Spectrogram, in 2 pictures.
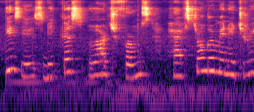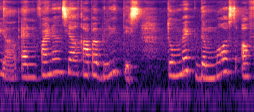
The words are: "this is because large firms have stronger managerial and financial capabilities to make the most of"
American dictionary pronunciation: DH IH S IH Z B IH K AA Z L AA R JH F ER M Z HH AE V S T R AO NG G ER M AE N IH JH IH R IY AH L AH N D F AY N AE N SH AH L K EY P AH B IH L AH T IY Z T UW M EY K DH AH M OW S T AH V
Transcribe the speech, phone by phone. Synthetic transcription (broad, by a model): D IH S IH S B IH K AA S L AA R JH F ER M S HH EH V S T R AO NG G ER M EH N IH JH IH R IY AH L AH N F AY N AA N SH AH L K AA P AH B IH L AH T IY S T UW M EY K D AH M OW S T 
